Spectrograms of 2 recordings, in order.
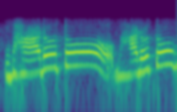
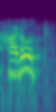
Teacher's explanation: শেষে দেখো ভারত যখন আমরা উচ্চারণ করি এরকম বলি না কিন্তু, ভারতও, ভারতও বলি না কিন্তু, মানে ত এর পরে কিন্তু আর অ উচ্চারণ করি না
